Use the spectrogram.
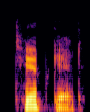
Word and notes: tipcat: American English

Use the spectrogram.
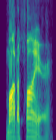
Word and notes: modifier: American English

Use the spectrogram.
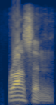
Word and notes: rosin: American English

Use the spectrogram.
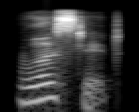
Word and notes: worsted: Indian

